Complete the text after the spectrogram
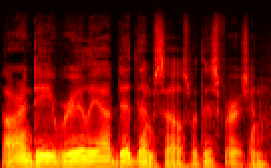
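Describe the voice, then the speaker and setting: A man voicing a brooding, controlled masked vigilante in a video game, terse and gravelly. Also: deep voice, animated, normal speed, warm tone, no echo, clean studio sound. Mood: grim, focused. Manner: terse, clipped.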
